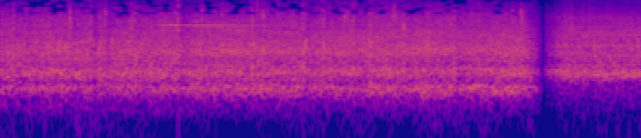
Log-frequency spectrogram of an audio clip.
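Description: A basketball arena crowd in Chicago applauds Derrick Rose on his return, a dense, loud ovation that dips sharply for a moment before resuming.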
